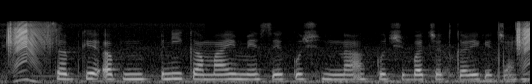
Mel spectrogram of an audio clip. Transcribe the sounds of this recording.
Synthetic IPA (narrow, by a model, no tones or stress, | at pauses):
sɐb̚keʔɐppnikɐmaːimẽsekʊt͡ʃʰnɐkʊt͡ʃʰbɐt͡ʃət̪kɐɾeket͡ʃa̰ːɦi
